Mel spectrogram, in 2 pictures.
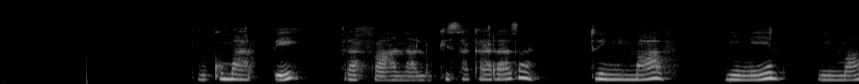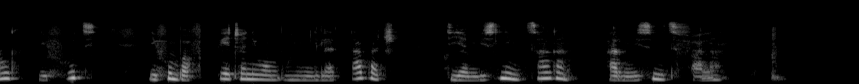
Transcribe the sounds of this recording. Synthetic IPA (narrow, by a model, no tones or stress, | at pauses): b̥ukumaɾub̥e | rafaːnalukisakaɾazani̥ | t̪ujnimavu̥ | nimenə̥ | nimaŋɡə̥nifut͡si̥ | nifumbəfu̥peʈ͡ʂənewambuninnilat̪abaʈ͡ʂə̥ | d̪̥iəmisinimit͡saŋɡanə̥ | aɾimisimit͡si̥v̥alanə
